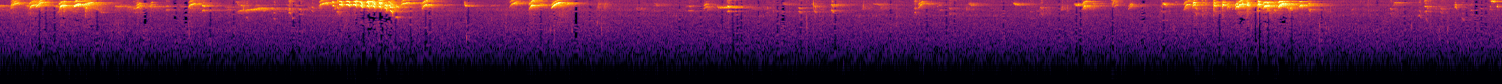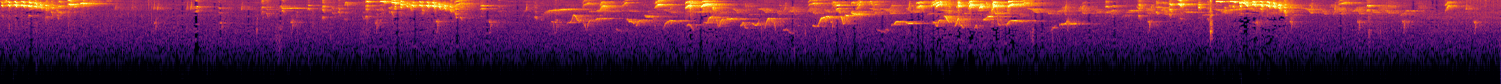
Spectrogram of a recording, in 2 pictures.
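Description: Birds chirping in short, high-pitched bursts every few seconds, some calls sliding down in pitch, with a busier run of chirps in the later part.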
